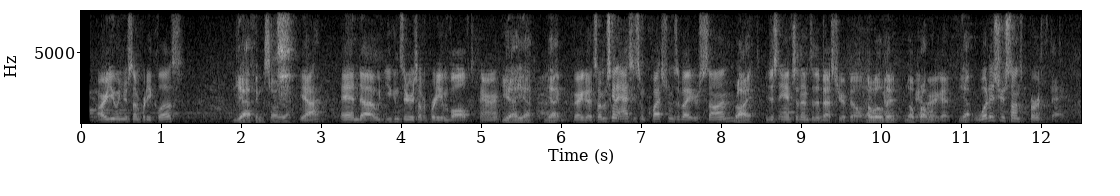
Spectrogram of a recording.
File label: speech enhancement before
